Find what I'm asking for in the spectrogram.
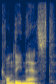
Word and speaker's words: Condé Nast: The rights to Slater's life story last year were bought by Condé Nast Entertainment. – Condé Nast. – Is that how you say it? – I believe so.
